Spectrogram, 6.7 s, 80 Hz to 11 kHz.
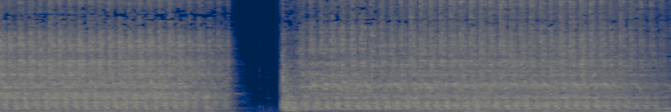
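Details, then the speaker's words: Mitsubishi Minicab after fuel pump replacement (was very low power, bad fuel pump; fuel pressure now over 40 PSI): engine briefly cuts out, then catches and settles into a steady even idle with no misses; runs fine, fuel trims around -1. "now this truck runs fine let's check full trim data"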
